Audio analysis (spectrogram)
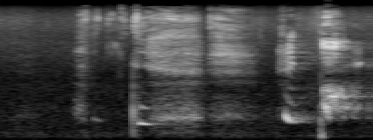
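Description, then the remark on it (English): A single sharp sneeze bursts out with a quick breathy intake before it and a brief gasp and exhale trailing after, loud and abrupt against otherwise quiet surroundings. “Anyway, ignore my sneeze.”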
